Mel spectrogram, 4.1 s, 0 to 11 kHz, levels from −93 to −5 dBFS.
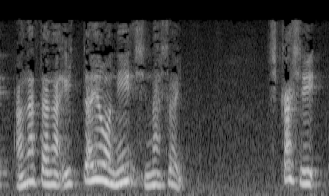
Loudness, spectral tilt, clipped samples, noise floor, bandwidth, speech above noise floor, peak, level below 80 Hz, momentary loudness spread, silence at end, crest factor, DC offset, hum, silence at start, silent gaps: -27 LUFS; -5.5 dB/octave; under 0.1%; -53 dBFS; 8 kHz; 27 dB; -12 dBFS; -60 dBFS; 11 LU; 0.1 s; 16 dB; under 0.1%; none; 0 s; none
